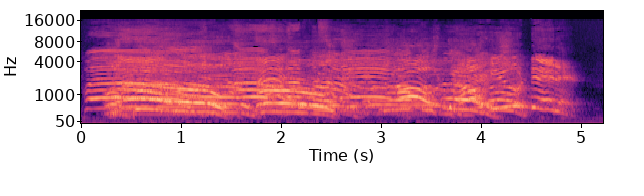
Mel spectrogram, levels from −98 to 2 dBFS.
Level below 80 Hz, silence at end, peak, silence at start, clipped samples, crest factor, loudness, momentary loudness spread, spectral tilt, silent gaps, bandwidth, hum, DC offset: -68 dBFS; 0.3 s; -4 dBFS; 0.05 s; under 0.1%; 14 dB; -18 LUFS; 8 LU; -1 dB/octave; none; 16.5 kHz; none; under 0.1%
